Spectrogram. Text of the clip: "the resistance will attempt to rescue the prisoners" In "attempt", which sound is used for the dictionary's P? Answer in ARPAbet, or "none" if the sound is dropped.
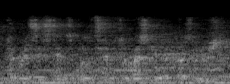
none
